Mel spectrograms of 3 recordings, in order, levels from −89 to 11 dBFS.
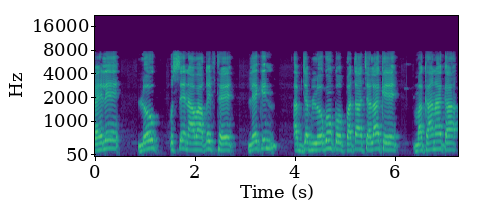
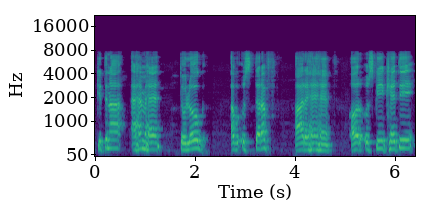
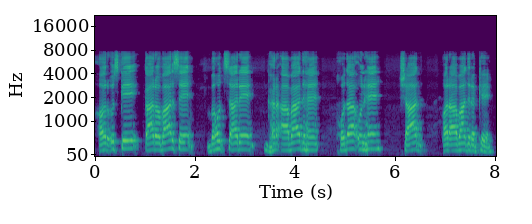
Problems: none marked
